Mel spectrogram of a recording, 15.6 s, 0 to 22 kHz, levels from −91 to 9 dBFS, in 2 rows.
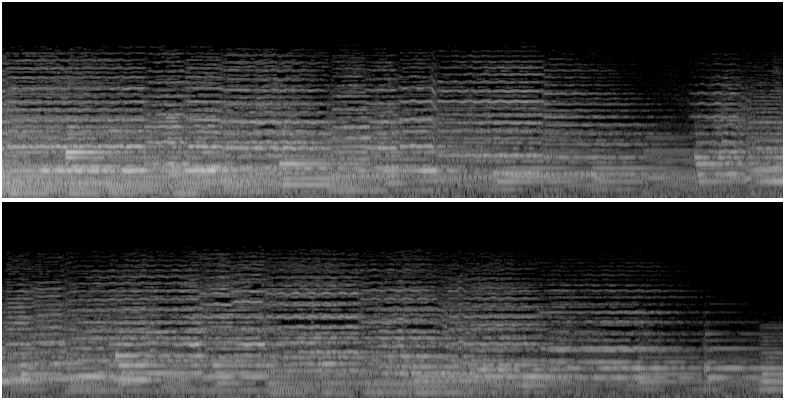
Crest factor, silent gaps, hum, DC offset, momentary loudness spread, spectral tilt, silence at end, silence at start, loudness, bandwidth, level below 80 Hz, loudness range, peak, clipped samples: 22 dB; none; none; under 0.1%; 17 LU; -5 dB/octave; 0 s; 0 s; -29 LUFS; 9.4 kHz; -48 dBFS; 10 LU; -8 dBFS; under 0.1%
